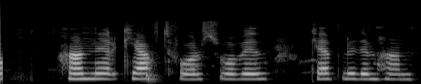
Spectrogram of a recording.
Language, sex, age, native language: Icelandic, male, 12, Polish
